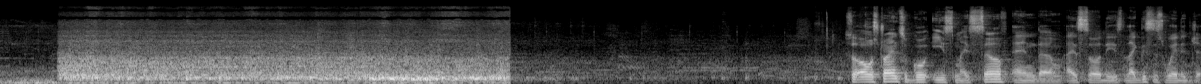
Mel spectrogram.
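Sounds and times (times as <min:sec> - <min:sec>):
train wheels on the track: 0:00.0 - 0:09.1.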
